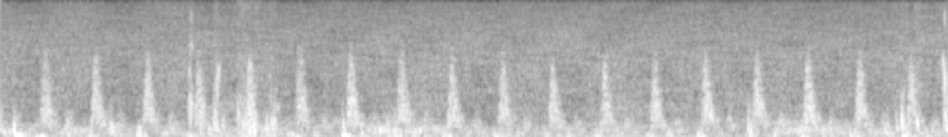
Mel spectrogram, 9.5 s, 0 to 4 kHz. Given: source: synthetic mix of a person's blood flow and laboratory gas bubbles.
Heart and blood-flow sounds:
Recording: Doppler ultrasound of blood flow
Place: subclavian vein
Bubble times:
1.87-1.95 s: bubbles
2.12-2.22 s: bubbles
2.35-2.60 s: bubbles
2.68-2.80 s: bubbles
8.94-9.07 s: bubbles
9.13-9.25 s: bubbles
9.39-9.49 s: bubbles
From the record:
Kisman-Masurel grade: 223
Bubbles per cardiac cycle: several, 3 to 8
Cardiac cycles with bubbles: 10 to 50%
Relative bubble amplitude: loud (0.450 to 0.775)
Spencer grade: 2 (many but less than half of the cardiac periods contain bubble signals, singularly or in groups)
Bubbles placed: anywhere in the cardiac cycle

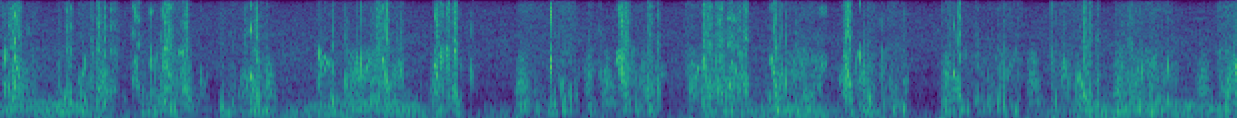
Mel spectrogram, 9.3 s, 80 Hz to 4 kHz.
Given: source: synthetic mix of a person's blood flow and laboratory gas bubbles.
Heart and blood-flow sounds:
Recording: Doppler ultrasound of blood flow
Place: subclavian vein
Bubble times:
0.00-0.30 s: bubbles
0.39-0.89 s: bubbles
0.97-1.56 s: bubbles
1.60-2.04 s: bubbles
2.35-3.09 s: bubbles
3.25-3.58 s: bubbles
3.87-4.50 s: bubbles
4.59-5.00 s: bubbles
5.12-5.65 s: bubbles
5.71-6.19 s: bubbles
6.25-6.82 s: bubbles
7.04-7.66 s: bubbles
7.86-8.25 s: bubbles
8.30-8.84 s: bubbles
9.10-9.29 s: bubbles
From the record:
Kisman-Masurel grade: 343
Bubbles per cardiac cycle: rolling drumbeat, 9 or more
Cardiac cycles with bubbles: 100%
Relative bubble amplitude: loud (0.450 to 0.775)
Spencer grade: 3 (all of the cardiac periods contain showers or single bubble signals, but not dominating or overriding the cardiac motion signals)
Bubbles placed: anywhere in the cardiac cycle

